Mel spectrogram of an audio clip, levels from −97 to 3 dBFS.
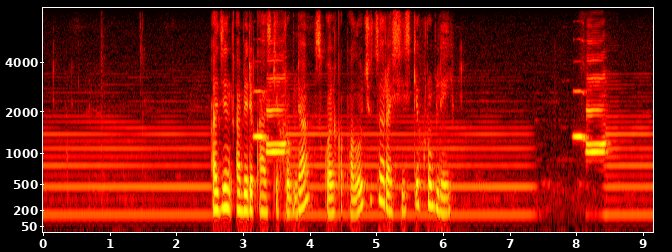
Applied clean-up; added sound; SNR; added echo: none; Wind instrument, woodwind instrument; 4 dB; none.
